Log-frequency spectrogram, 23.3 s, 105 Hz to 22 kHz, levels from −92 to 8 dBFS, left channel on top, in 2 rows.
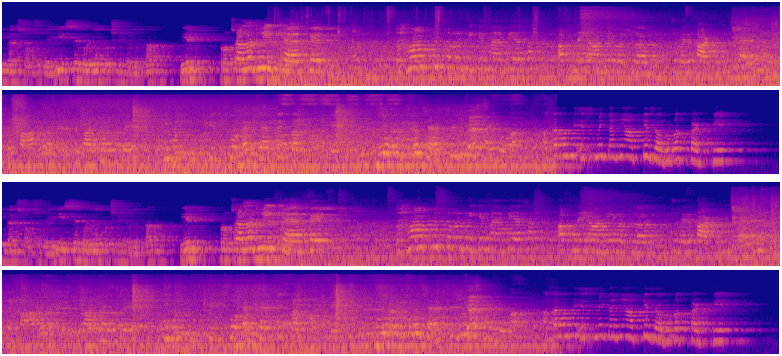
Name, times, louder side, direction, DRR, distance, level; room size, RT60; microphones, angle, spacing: voice 1, 0.0-2.3 2.7-2.9 3.3-5.1, left 1 dB, 75° right, -7 dB, 1.4 m, -36 dB
voice 2, 3.5-4.8 5.9-8.0 8.3-13.7 14.1-16.8 17.4-19.4 19.8-22.5, left 2 dB, 15° left, 2 dB, 0.6 m, -31 dB
sound 1, 4.0-20.0, left 4 dB, 85° left, 0.4 m, -31 dB
sound 2, 10.9-18.8, equal, 40° right, 1.2 m, -31 dB
7.0 x 3.7 x 6.4 m, 1.4 s
head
